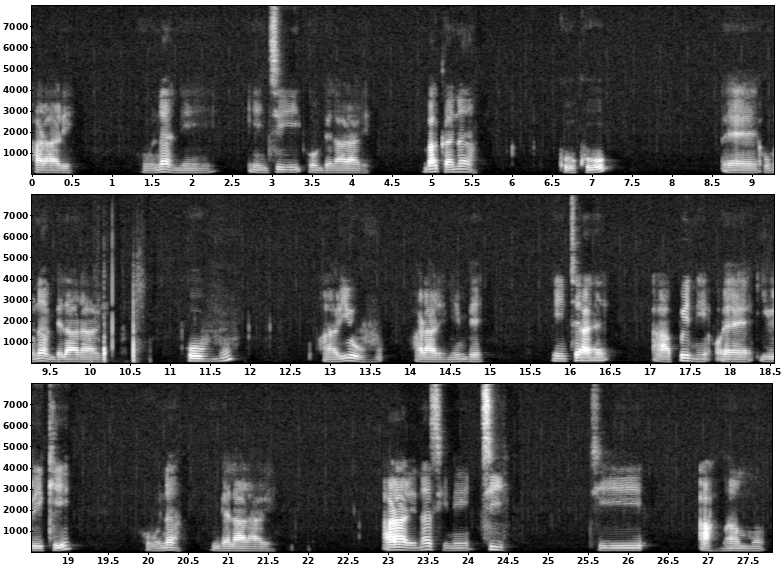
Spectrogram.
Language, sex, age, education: Yoruba, male, 15-29, tertiary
